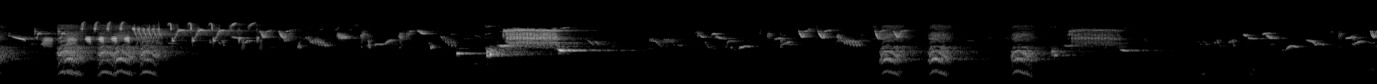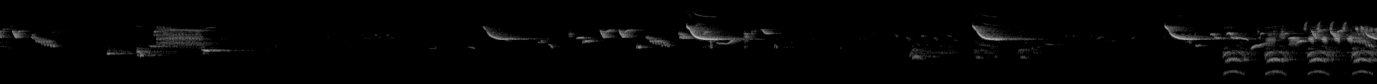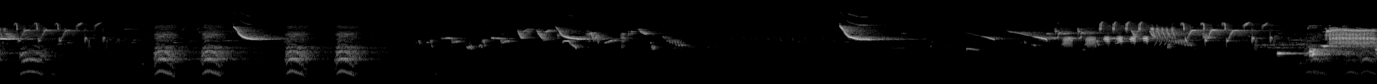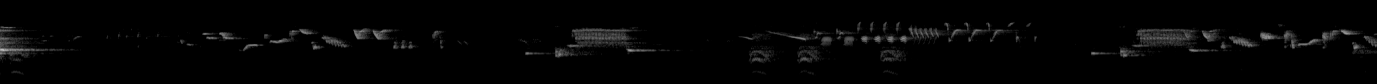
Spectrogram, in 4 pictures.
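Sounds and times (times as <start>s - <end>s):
low pulsed bird call: 0.0s - 8.9s
songbirds chirping and trilling: 0.0s - 55.0s.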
